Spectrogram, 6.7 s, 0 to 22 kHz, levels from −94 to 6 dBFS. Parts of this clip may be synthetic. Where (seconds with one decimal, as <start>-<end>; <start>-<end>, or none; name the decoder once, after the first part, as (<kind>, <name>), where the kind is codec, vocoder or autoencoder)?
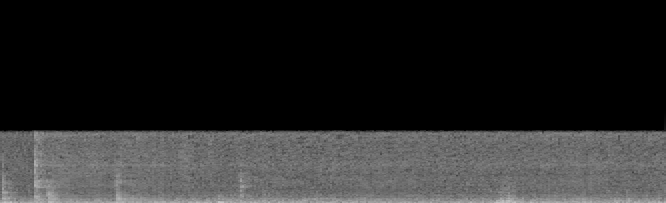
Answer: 0.5-1.7 (vocoder, Vocos); 3.6-4.2; 5.4-6.0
